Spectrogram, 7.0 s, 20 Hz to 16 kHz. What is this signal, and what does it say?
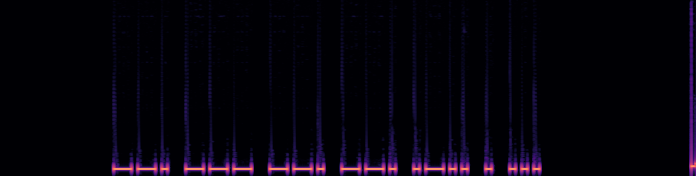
Morse code, heard as a keyed tone, about 20 wpm, 700 Hz. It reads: GOGGLES
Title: Easy Words with Hints - 20wpm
